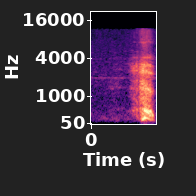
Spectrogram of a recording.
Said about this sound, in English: Oh, my God. I've never sneezed this much in years.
